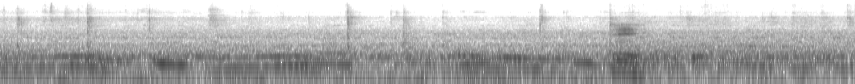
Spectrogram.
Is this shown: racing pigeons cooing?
yes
